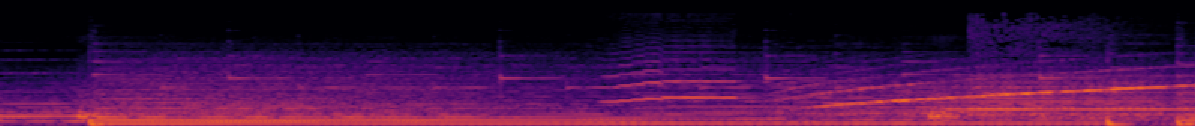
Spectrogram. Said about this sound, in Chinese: 听到基地内部的警报声，附近的守卫立马冲入里面，将行走的神秘人干掉。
